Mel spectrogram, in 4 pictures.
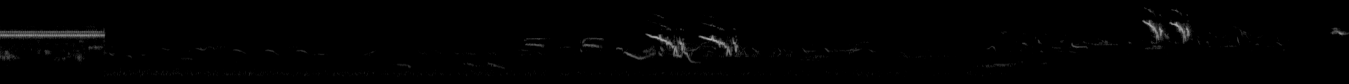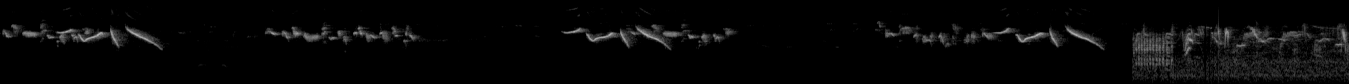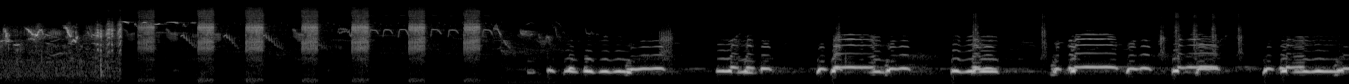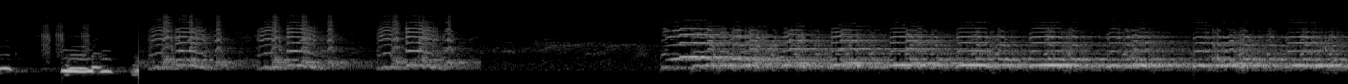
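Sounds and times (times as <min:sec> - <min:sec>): bird sharp calls: 0:00.0 - 0:01.1, 0:23.7 - 0:33.0, 0:40.8 - 0:45.3, 0:47.0 - 0:53.9
bird twittering song: 0:00.0 - 0:48.4
swans trumpeting calls: 0:41.8 - 0:45.3, 0:47.1 - 0:53.9.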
